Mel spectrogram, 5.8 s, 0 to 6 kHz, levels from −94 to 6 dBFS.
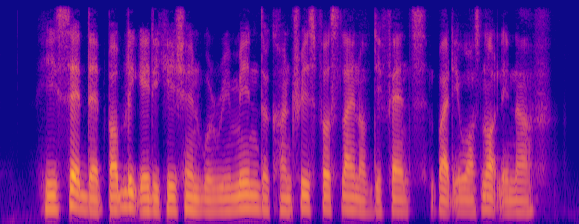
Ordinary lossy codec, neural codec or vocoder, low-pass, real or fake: none; codec, 24 kHz, 0.9 kbps, DualCodec; 5.4 kHz; fake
